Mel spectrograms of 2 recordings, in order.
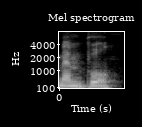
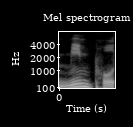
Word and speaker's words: mempool: Is it mempool or mempool? Oh, you're correct, mempool. Yeah, okay. All right, okay. I've heard somebody say meme pool the other day.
